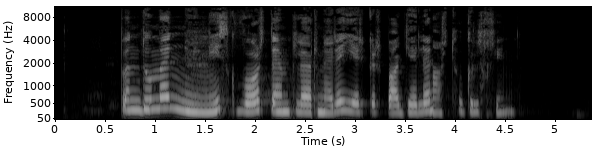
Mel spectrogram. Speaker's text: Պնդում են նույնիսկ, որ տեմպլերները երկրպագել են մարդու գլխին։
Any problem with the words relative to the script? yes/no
yes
